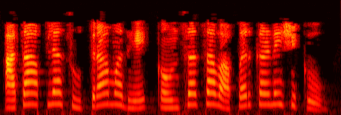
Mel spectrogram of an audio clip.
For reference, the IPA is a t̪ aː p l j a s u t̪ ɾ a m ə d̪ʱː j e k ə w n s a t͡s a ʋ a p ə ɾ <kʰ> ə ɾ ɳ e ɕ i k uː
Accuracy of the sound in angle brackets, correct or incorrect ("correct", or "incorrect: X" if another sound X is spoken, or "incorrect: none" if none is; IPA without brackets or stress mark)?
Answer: incorrect: k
